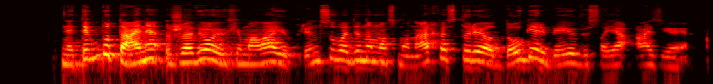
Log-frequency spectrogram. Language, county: Lithuanian, Kaunas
